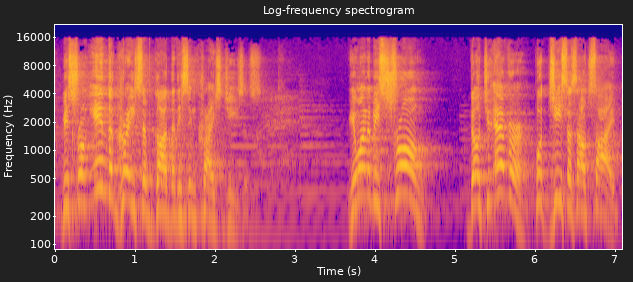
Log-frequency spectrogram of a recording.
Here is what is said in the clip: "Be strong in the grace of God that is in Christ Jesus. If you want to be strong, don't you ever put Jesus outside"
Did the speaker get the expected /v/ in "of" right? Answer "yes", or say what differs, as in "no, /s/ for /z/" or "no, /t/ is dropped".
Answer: yes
